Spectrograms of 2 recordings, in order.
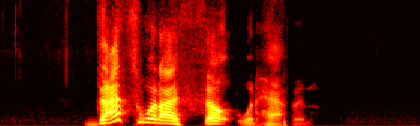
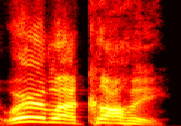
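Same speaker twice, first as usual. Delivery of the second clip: put-on drunk customer; 5 semitones higher, 5 dB louder than usual. Acts drunk customer demanding coffee.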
